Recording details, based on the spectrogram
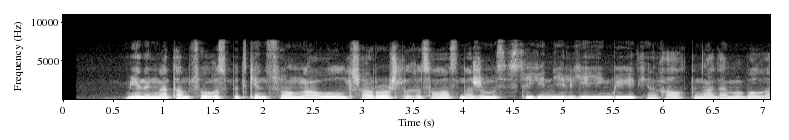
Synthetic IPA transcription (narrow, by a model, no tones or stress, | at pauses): me̞nɪŋɑt̪ɑmso̞ʁəsbɪt̪kʲe̞nso̞ɴɑwəlˠʃɑɾuɑʃəlˠəʁəsɑlˠɑsənd̪ɑʒʊməsɪ̥st̪e̞ɡʲe̞ne̞lɡʲe̞je̞ŋbe̞ke̞t̪̚kʲe̞ɴχɑlˠəq̚t̪əɴɑd̪ɑməbo̞lˠʁɑn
